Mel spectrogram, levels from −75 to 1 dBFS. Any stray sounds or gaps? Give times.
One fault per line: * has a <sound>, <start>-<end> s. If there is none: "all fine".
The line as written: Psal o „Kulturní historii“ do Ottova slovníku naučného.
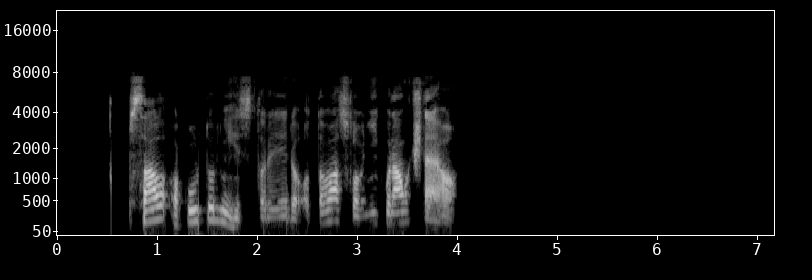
all fine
